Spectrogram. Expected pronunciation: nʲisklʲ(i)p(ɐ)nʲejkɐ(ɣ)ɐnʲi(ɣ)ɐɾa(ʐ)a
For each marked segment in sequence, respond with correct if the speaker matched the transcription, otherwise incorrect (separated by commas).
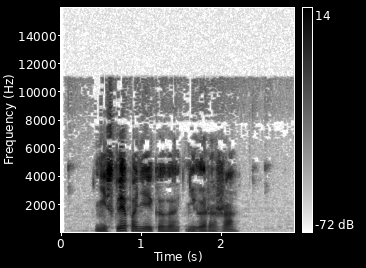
incorrect, correct, correct, correct, correct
